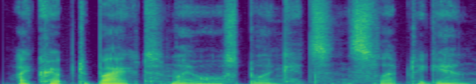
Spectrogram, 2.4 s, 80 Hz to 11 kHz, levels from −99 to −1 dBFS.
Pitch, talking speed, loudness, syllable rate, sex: 85 Hz, 250 wpm, -22 LUFS, 5.9 syllables/s, male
